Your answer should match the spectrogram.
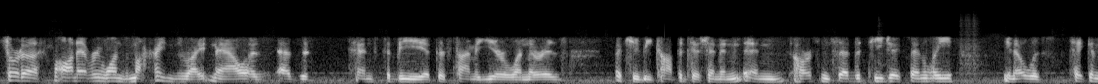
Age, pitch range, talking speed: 30-49, 125-150 Hz, 190 wpm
